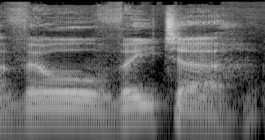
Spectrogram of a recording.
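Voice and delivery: usual speaking voice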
